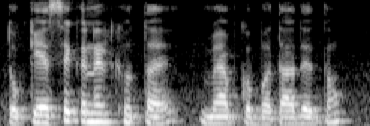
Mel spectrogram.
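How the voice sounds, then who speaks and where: A man's voice: fairly high pitch, a little fast, a little mellow. A man with speech, a repair technician who explains each step of fixing a table fan in a plain way, with many fillers. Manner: speaks while working with his hands.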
